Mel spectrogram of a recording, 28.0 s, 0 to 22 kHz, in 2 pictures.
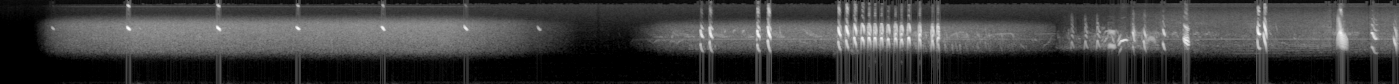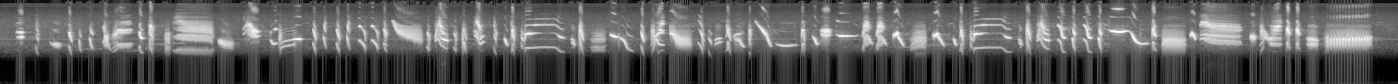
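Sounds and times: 
common linnet Carduelis cannabina singing: 6.6 - 27.9.

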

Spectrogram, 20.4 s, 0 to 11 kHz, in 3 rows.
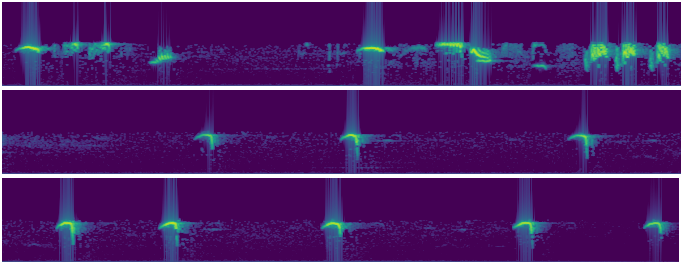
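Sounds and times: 
collared flycatcher short thin calls: 0.0 - 1.8, 2.8 - 7.6, 8.7 - 9.1, 10.1 - 10.8, 12.4 - 14.5, 15.1 - 15.7, 16.8 - 17.2, 18.1 - 19.0, 20.0 - 20.3
collared flycatcher singing: 0.0 - 8.0, 8.6 - 9.2, 9.8 - 16.0, 16.7 - 19.2, 20.0 - 20.3.

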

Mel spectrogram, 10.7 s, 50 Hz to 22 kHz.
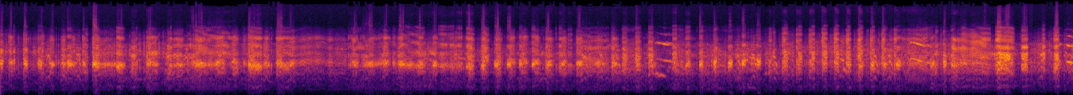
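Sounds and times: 
Northern fulmar Fulmarus glacialis rattling cackle: 0.0 - 10.7.

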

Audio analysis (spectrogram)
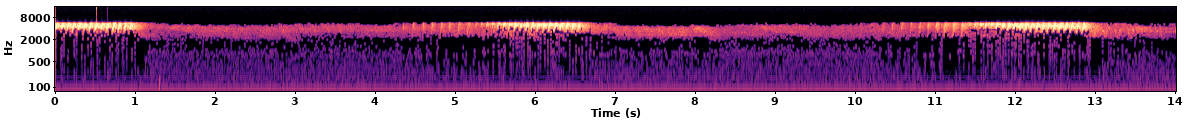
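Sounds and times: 
Wood Warbler singing trills: 0.0 - 1.8, 2.5 - 14.0.

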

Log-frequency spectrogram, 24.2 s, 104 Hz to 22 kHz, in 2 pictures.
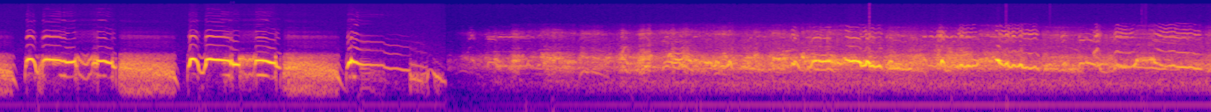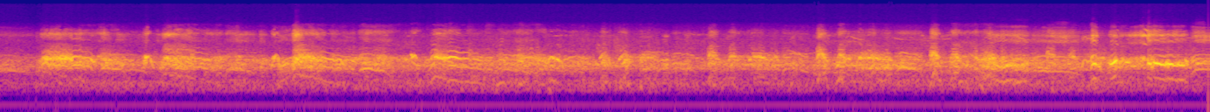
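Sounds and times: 
Manx shearwater Puffinus puffinus colony calling: 0.0 - 24.2.

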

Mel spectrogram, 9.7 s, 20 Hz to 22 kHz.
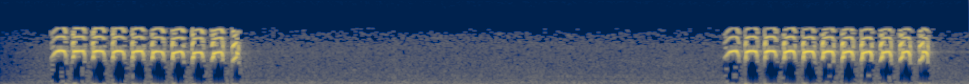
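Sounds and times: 
European green woodpecker laughing call: 0.5 - 2.5, 7.2 - 9.4.

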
